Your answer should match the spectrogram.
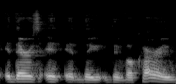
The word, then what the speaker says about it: vocare: Actually, is, it's pronounced vocare since it's Latin.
